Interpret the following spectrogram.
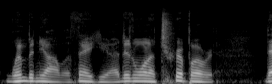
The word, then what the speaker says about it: Wembanyama: Wembanyama, thank you.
